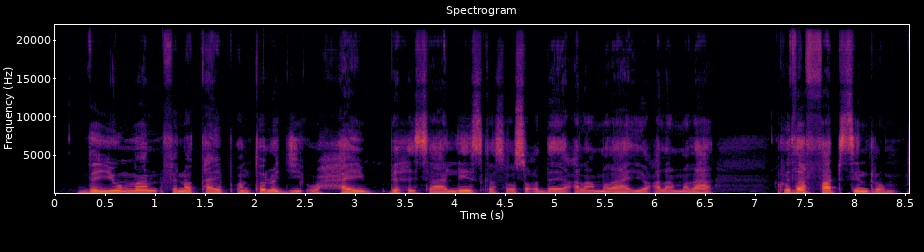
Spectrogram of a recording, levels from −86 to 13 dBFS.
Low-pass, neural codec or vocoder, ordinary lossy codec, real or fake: none; vocoder, 44.1 kHz, 128 mel bands every 256 samples, BigVGAN v2; none; fake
